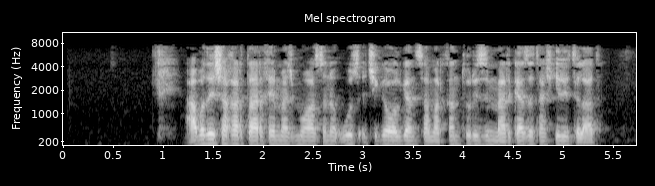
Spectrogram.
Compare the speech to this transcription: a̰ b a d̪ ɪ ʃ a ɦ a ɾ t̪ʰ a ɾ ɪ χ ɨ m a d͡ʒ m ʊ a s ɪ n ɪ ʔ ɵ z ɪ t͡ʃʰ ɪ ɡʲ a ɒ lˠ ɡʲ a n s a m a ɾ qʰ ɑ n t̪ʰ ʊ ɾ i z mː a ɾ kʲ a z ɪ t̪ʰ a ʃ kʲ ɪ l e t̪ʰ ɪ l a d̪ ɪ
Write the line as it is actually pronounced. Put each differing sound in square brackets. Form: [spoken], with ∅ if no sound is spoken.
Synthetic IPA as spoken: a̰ b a d̪ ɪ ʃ a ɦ a ɾ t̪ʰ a ɾ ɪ χ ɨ m a d͡ʒ m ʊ a s ɪ n ɪ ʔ ɵ z ɪ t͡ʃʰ ɪ ɡʲ a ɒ lˠ ɡʲ a n s a m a ɾ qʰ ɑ n t̪ʰ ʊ ɾ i z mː a ɾ kʲ a z ɪ t̪ʰ a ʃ kʲ ɪ l e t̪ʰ ɪ l a d̪ ɪ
